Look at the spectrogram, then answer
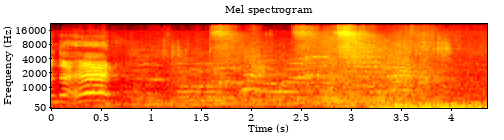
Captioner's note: roaring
